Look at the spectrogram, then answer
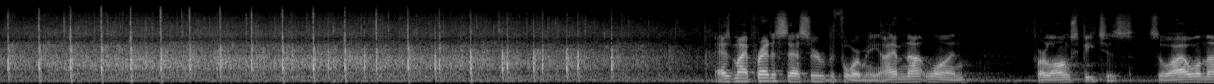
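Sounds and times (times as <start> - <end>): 
applause in a legislative chamber: 0.0 - 7.2
speech: 7.2 - 9.8, 10.4 - 12.1.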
